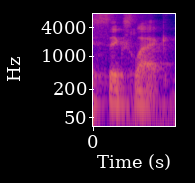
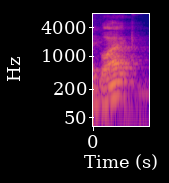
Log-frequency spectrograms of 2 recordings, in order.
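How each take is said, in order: First: The name is said as 'six lack'. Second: The name is said as one word, 'black'. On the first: The speaker calls it wrong. "or did you ever at one time say six lack?" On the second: The speaker calls it right.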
